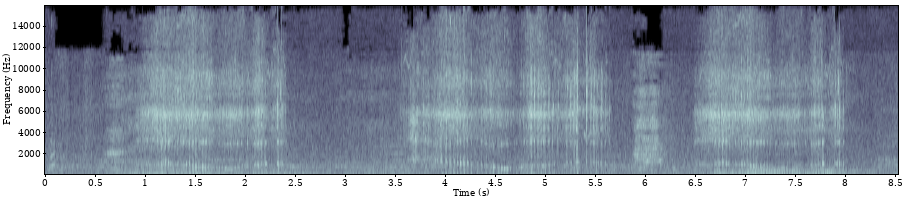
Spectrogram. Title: snoring like a log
